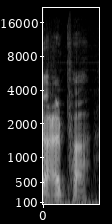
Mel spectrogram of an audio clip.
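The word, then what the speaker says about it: α: 그러면 일반적으로 px를 x 빼기 알파, 요거 알파라고 읽습니다. 알파. 이거 아직까지도 이거 a라고 읽는 친구들이 많더라고요.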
